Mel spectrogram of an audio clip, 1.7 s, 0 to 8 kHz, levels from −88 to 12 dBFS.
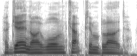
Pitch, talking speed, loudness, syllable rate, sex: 120 Hz, 175 wpm, -16 LUFS, 4.5 syllables/s, male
